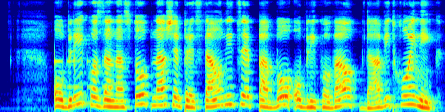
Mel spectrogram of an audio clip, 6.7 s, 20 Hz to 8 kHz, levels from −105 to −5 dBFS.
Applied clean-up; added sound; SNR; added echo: neural mask model DeepFilterNet 3.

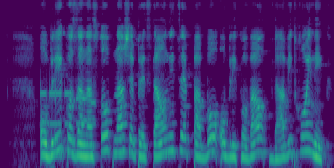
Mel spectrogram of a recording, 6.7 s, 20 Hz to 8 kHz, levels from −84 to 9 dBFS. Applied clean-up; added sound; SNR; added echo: classical method WPE with log-MMSE.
